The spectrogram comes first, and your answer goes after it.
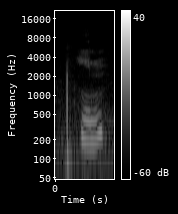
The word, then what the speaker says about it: หิน: คด หิน นั่น แหละ ออก เสียง ให้ ถูก นะ หิน ไม่ ใช่ ออ เหบ สี ต้อง ขอ โทษ ที่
